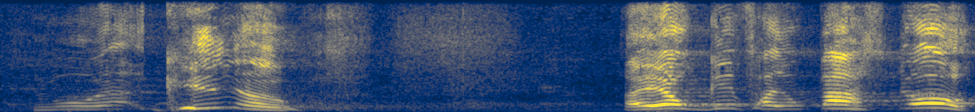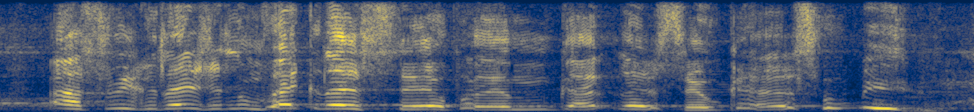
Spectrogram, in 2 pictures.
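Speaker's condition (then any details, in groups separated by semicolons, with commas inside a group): Cerebral palsy; no speech as child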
